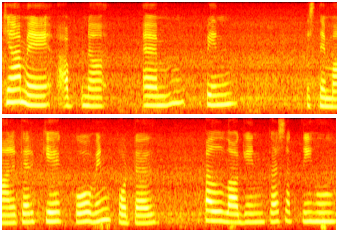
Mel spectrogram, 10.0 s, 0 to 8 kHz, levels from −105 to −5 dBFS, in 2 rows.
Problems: constant background noise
